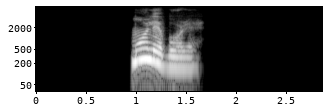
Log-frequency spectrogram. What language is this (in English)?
Laz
